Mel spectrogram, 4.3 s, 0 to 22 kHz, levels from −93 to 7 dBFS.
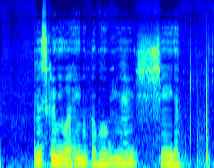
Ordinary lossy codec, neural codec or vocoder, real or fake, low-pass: none; codec, 44.1 kHz, 1.7 kbps, Pupu-Codec; fake; none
